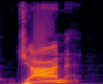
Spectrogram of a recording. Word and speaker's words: Jon: Follow us on Twitter at Weisbrod John. That's at W-E-I-S-B as in boy, R-O-D as in dog, J-O-N.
